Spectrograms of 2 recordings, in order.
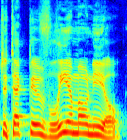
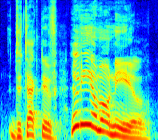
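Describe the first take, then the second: First: It is said in the speaker's ordinary accent. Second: It is said in an exaggerated Irish accent. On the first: The speaker calls it wrong. "I pronounced that incorrectly" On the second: The speaker calls it right. "my shitty attempt at an Irish accent"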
